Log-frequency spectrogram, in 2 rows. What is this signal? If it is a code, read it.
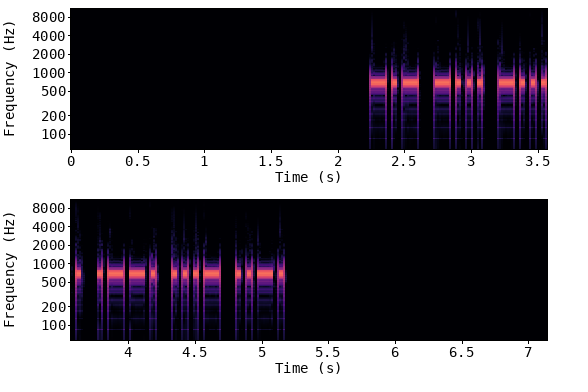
Morse code, heard as a keyed tone, about 30 wpm, 700 Hz. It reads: KB6PVF
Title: USA Call Signs - 6 Characters - Repeated 2x - 30wpm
